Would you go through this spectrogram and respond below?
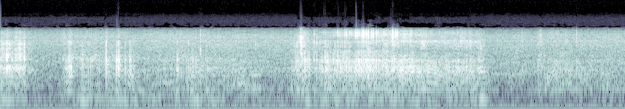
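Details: Rough, rattling snores and snuffling breaths from an old pug asleep, noisy breathing through a short airway: snoring.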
